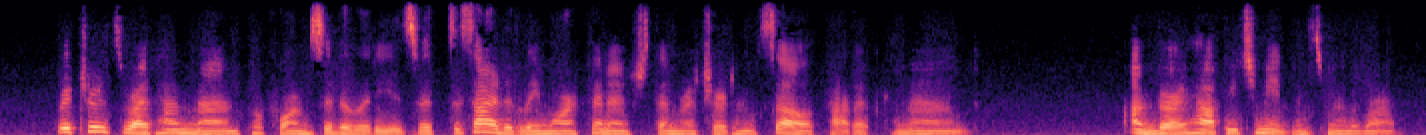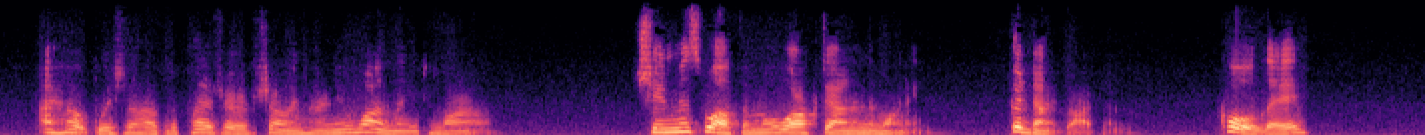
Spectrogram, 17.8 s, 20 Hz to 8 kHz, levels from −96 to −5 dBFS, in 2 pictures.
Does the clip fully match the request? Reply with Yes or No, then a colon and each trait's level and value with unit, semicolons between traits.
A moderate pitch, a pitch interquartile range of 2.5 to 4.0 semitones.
Yes: medium, 165 Hz; average, 3.6 semitones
